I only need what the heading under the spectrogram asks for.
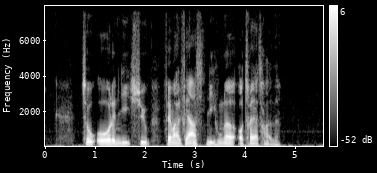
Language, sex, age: Danish, male, 25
